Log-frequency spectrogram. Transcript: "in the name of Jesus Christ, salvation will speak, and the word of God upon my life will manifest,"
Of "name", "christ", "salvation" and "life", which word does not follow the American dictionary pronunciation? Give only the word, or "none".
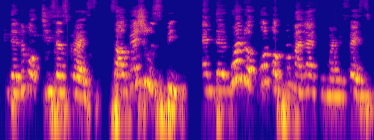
none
